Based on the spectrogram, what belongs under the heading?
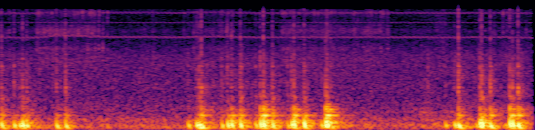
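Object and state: Wooden tabletop.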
